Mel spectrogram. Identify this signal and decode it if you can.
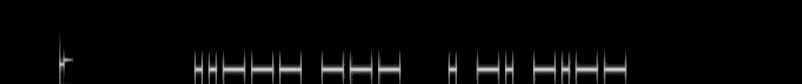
Morse code, heard as a keyed tone, about 17 wpm, 700 Hz. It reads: 2O ENY
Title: Winter Field Day Exchanges 17wpm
